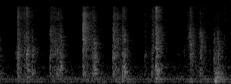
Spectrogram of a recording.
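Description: Tarot cards being shuffled by hand: a quick run of crisp card clicks, about four a second.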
